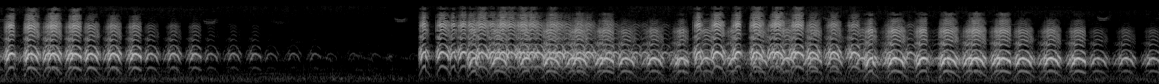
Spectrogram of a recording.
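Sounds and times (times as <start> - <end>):
crows cawing: 0.0 - 11.5.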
